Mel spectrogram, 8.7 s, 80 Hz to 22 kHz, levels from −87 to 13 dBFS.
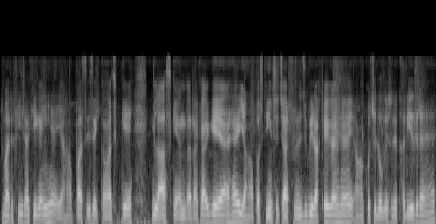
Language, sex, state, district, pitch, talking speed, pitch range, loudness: Hindi, male, Madhya Pradesh, Katni, 130 Hz, 215 wpm, 120-140 Hz, -18 LUFS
